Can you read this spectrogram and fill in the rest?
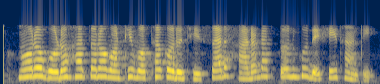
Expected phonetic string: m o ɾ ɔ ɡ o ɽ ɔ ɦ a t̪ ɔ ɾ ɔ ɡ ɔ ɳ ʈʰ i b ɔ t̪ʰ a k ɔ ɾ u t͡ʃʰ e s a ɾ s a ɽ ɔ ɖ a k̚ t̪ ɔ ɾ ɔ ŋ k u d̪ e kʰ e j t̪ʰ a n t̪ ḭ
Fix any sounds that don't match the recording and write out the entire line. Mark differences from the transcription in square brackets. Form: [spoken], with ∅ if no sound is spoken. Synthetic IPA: m o ɾ ɔ ɡ o ɽ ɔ ɦ a t̪ ɔ ɾ ɔ ɡ ɔ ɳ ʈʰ i b ɔ t̪ʰ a k ɔ ɾ u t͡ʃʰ [i] s a ɾ [h] a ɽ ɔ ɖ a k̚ t̪ ɔ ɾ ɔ ŋ k u d̪ e kʰ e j t̪ʰ a n t̪ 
